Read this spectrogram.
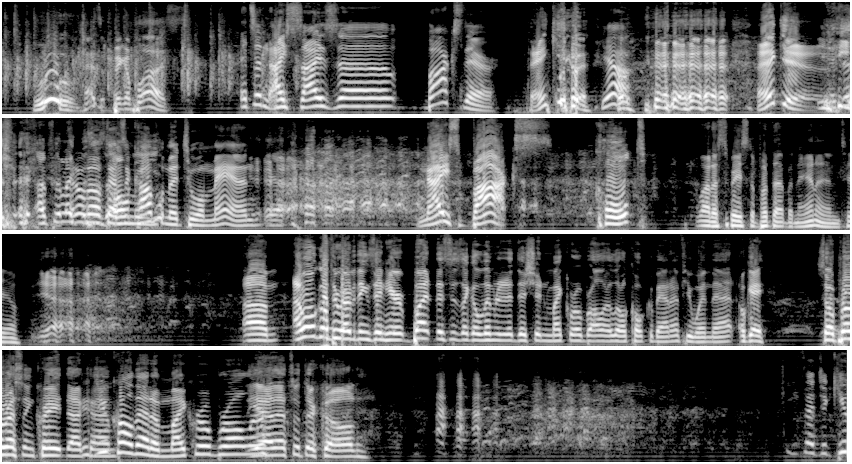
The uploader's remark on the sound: Live from Zanies Comedy Club in Rosemont, IL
